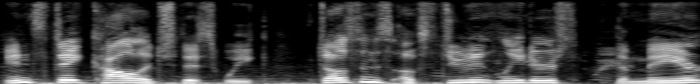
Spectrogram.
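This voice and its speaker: Male speech at a moderate tempo amid noticeable background noise. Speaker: multimedia journalist. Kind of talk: TV news package narration.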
